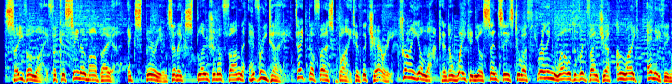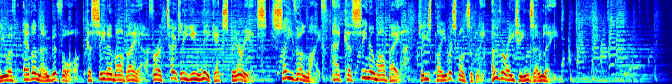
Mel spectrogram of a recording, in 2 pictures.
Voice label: COMMERCIAL; CASINO MARBELLA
